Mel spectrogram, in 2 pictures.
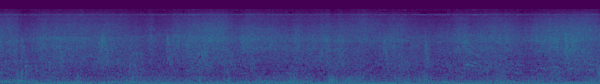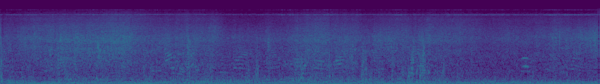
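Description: Wind buffeting the microphone over the steady rush of water and spray from a fast-moving small boat cutting through choppy sea.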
